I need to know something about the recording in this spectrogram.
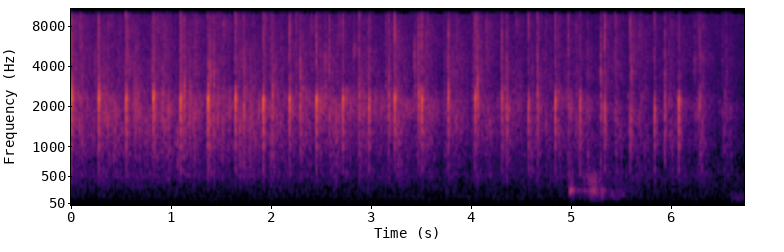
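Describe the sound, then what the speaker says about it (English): A small crowd at a junior fair king and queen coronation offers a faint, steady round of clapping for an award winner, individual claps ticking out rhythmically and distantly in a quiet hall. "Let's give him a round of applause."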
